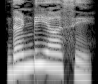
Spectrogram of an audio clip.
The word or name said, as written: ದಂಡಿಯಾಸೆ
